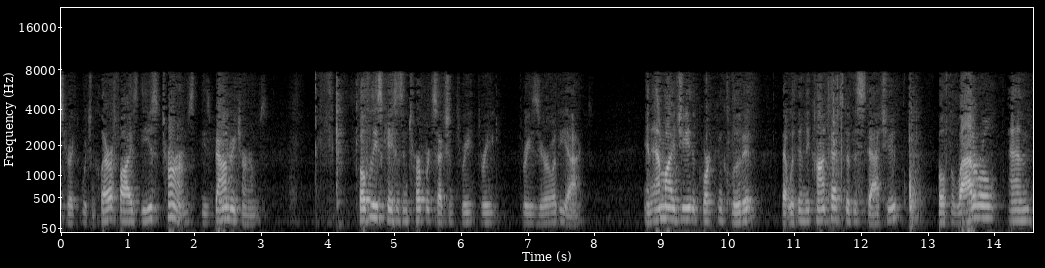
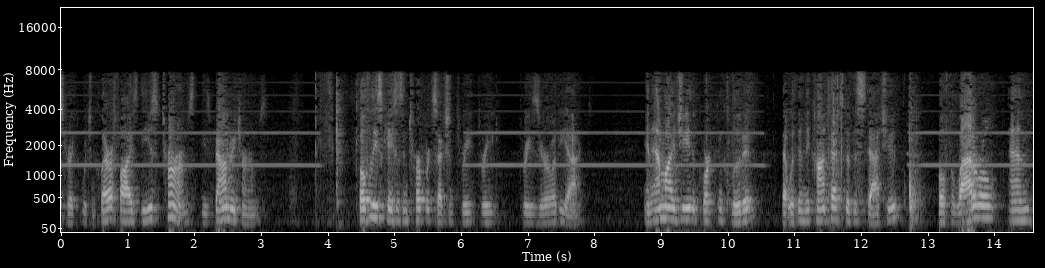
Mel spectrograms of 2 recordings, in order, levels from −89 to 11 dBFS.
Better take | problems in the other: first | background sound (Wind instrument, woodwind instrument); 19 dB below the speech

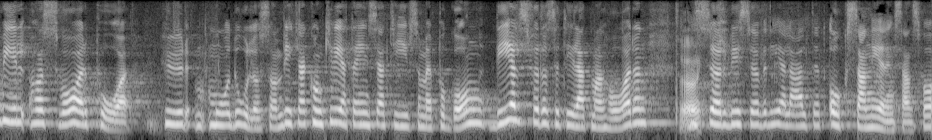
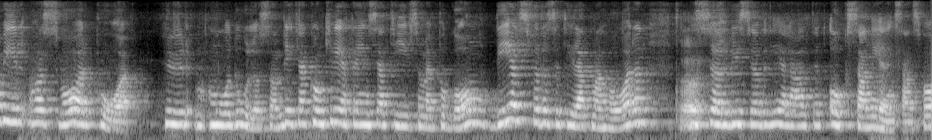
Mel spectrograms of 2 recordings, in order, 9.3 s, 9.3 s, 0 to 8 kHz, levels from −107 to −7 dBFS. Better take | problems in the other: first | noise reduction (neural separator model SepFormer DNS4)

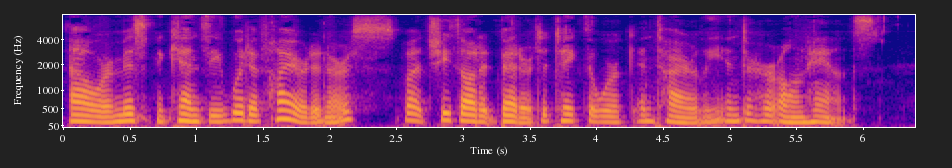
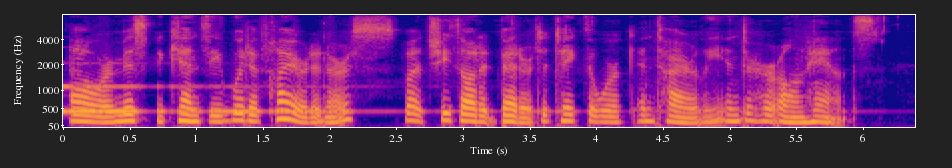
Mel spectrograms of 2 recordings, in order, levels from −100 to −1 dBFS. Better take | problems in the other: first | noise reduction (neural mask model RNNoise)

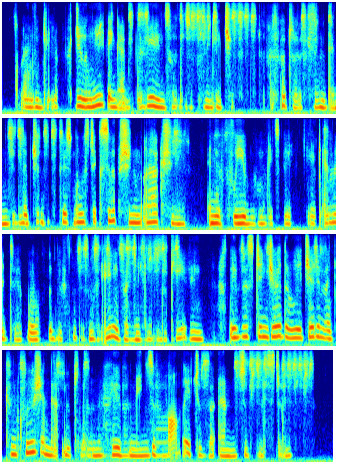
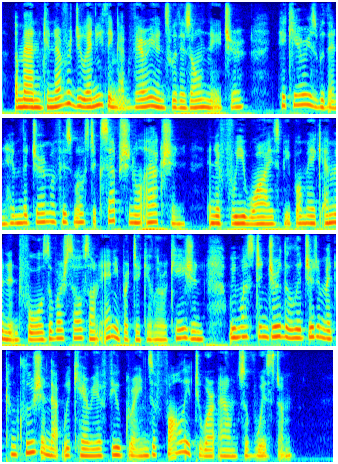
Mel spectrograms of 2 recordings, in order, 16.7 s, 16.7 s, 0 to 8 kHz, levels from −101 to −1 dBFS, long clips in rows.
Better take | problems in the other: second | noise reduction (neural diffusion model UNIVERSE++)

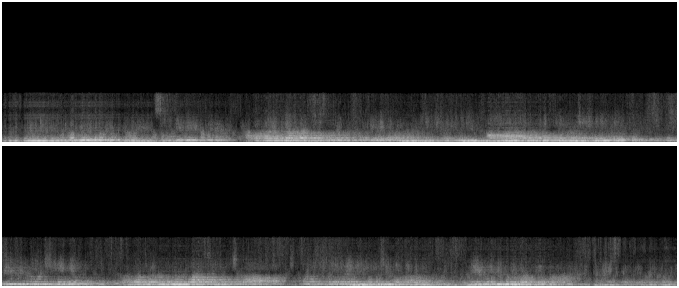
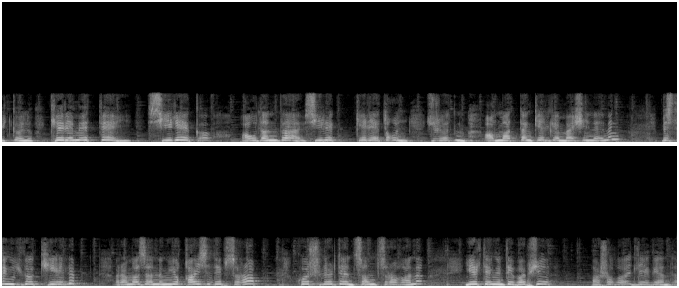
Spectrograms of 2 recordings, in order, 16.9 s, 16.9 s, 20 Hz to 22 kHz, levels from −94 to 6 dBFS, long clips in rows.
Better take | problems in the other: second | noise reduction (neural separator model SepFormer DNS4)

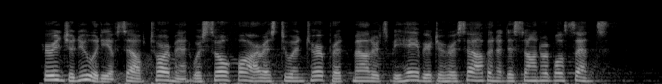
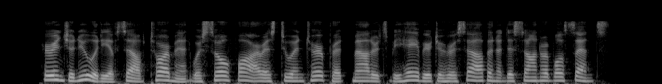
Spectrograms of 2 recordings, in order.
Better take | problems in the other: second | room echo; dies away in 0.7 s

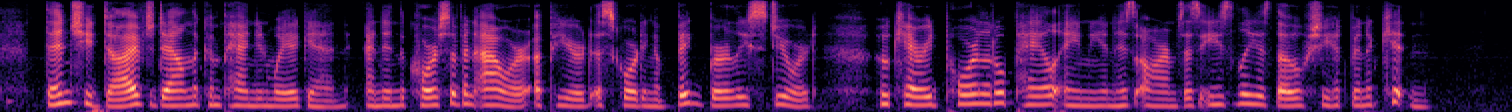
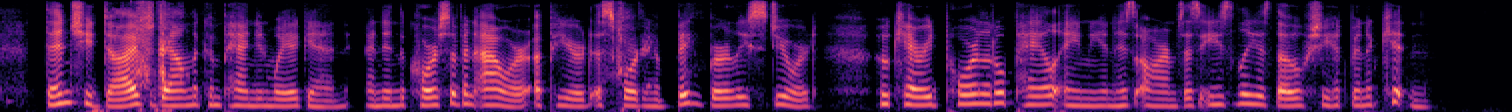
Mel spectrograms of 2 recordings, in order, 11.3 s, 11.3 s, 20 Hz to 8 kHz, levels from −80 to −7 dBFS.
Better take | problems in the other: first | noise reduction (neural mask model DeepFilterNet 3)

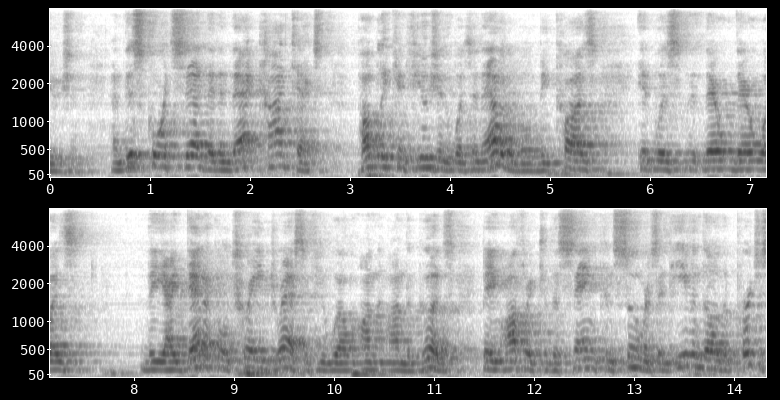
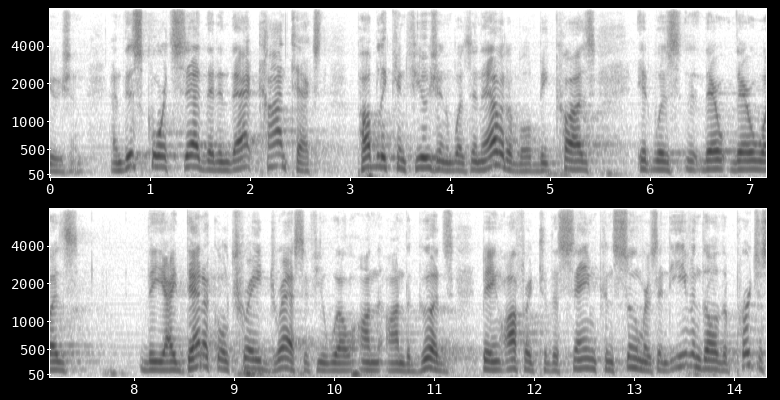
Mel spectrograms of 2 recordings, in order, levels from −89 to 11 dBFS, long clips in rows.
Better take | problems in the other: second | room echo; dies away in 0.9 s

